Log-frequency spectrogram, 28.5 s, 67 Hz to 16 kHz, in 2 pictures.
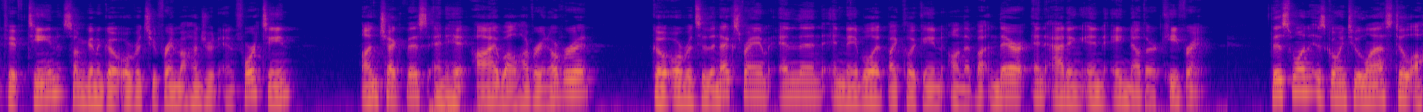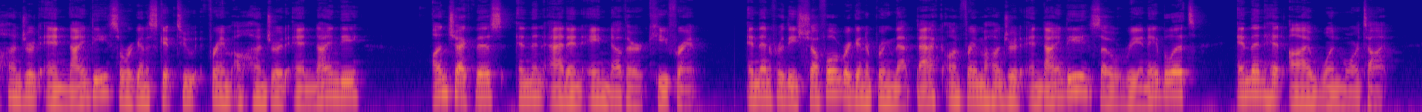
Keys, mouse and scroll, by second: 1.1 Left, 3.5 click, 4.7 i, 6.4 Right, 8.3 click, 10.5 i, 15.9-18.5 drag, 19.6 i, 25.3 click.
